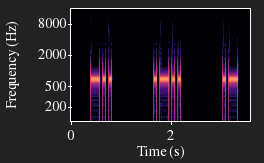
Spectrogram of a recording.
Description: Morse code, heard as a keyed tone, about 20 wpm, spaced as for 8 wpm, 700 Hz. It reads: DLA
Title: 074 Lesson 13e - Letter L - Three Characters 20wpm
